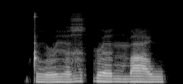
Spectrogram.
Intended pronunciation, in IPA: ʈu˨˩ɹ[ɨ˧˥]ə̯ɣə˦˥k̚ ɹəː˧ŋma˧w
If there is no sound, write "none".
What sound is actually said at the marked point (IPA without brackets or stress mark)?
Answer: ɨ˨˩˦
